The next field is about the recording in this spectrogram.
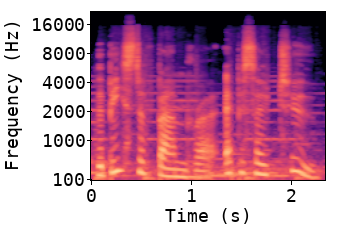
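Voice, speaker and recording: A woman's voice: mid-range voice, big pitch swings, moderate pace. A woman announcer reading scripted cast credits for a radio drama, with music playing behind her.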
